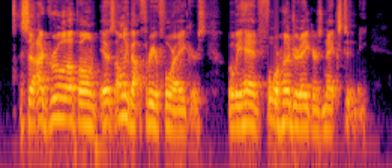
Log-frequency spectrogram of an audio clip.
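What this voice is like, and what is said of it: Rural regional accent. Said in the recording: “I grew up in a hyper rural area to start off with. You could probably tell by my accent.”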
